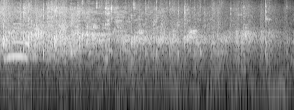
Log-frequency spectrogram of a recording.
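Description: A crowd claps steadily and densely at a speech event, a sustained wash of applause that fades slightly over a few seconds with no voices over it.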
